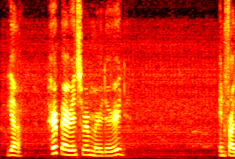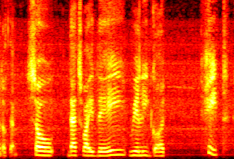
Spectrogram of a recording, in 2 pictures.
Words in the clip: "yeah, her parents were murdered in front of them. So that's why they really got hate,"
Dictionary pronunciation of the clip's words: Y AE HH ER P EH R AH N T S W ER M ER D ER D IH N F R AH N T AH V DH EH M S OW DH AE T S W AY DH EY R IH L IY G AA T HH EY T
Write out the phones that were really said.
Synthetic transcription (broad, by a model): Y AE HH ER P EH R AH N T S W ER M ER D ER D IH N F R AH N T AH V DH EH M S OW DH AE T S W AY DH EY R IH L IY G AA T HH EY T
